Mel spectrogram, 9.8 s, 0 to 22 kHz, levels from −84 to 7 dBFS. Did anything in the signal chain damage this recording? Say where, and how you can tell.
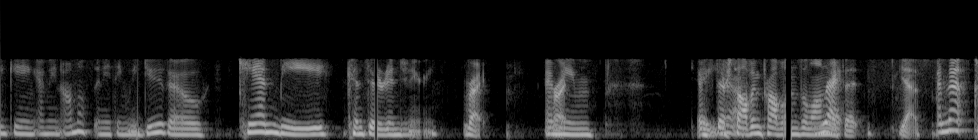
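Yes, at the network stage: packet loss filled with silence. Hard-edged gaps cut in at 1.36 s after "mean almost anything we", at 3.74–3.77 s, and at 7.83–7.91 s before "along right with it". The gap lengths, 10, 30 and up to 60 ms, fit lost 10 ms packets replaced by silence. The 4 kHz telephone band from the G.711 coding can be heard.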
